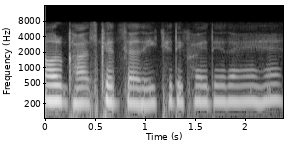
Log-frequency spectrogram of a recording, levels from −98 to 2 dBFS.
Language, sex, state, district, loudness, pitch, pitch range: Urdu, female, Bihar, Kishanganj, -22 LUFS, 225 Hz, 210-225 Hz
